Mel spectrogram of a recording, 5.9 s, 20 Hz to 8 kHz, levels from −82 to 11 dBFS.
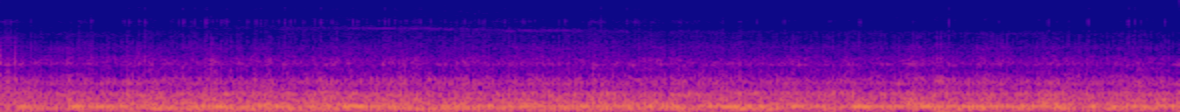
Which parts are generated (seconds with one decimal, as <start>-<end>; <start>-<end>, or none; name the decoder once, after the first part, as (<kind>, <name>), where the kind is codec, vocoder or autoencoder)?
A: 0.0-0.6 (autoencoder, DAC-VAE); 2.9-3.7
